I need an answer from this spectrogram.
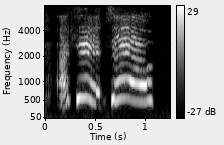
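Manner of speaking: high, slow words squeezed out through laughter; crying with laughter as she reads; laughing while talking. Real, not acted. Reading his texts aloud, high and slow through laughter.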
